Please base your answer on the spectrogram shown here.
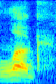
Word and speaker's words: lg: You pronounce this lug for some reason, for the obvious reason.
